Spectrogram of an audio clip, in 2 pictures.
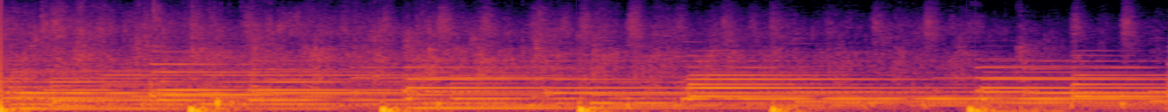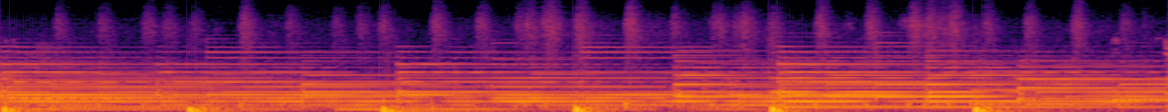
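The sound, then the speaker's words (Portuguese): A church audience applauds Jesus in a dense, sustained wash of clapping over steady keyboard chords and a regular low beat, with no voices heard. “Aplauda Jesus, querido.”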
